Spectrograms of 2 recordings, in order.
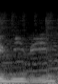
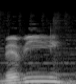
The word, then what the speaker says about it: Vivi: Yeah, I say Vivvie. I don't Vivie Vivvie. Vivie.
